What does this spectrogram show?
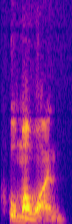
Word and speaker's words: Jumawan: So it's silent J like Jose. So it's Jumawan.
